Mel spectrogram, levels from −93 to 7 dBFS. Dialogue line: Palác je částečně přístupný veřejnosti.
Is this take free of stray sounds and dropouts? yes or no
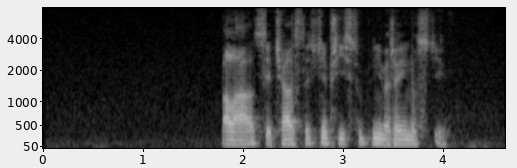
yes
